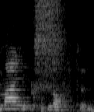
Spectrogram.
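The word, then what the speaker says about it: Manx Loaghtan: They had Jacob's, Shetlands, well 1 or 2 Shetlands, Hebrideans and Manx, how do you pronounce it? Manx Lofton.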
